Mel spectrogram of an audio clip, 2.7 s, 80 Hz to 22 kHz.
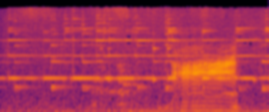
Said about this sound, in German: Im Dorf Florescht führt der Wanderweg durch eine Weide mit rund 200 Schafen.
